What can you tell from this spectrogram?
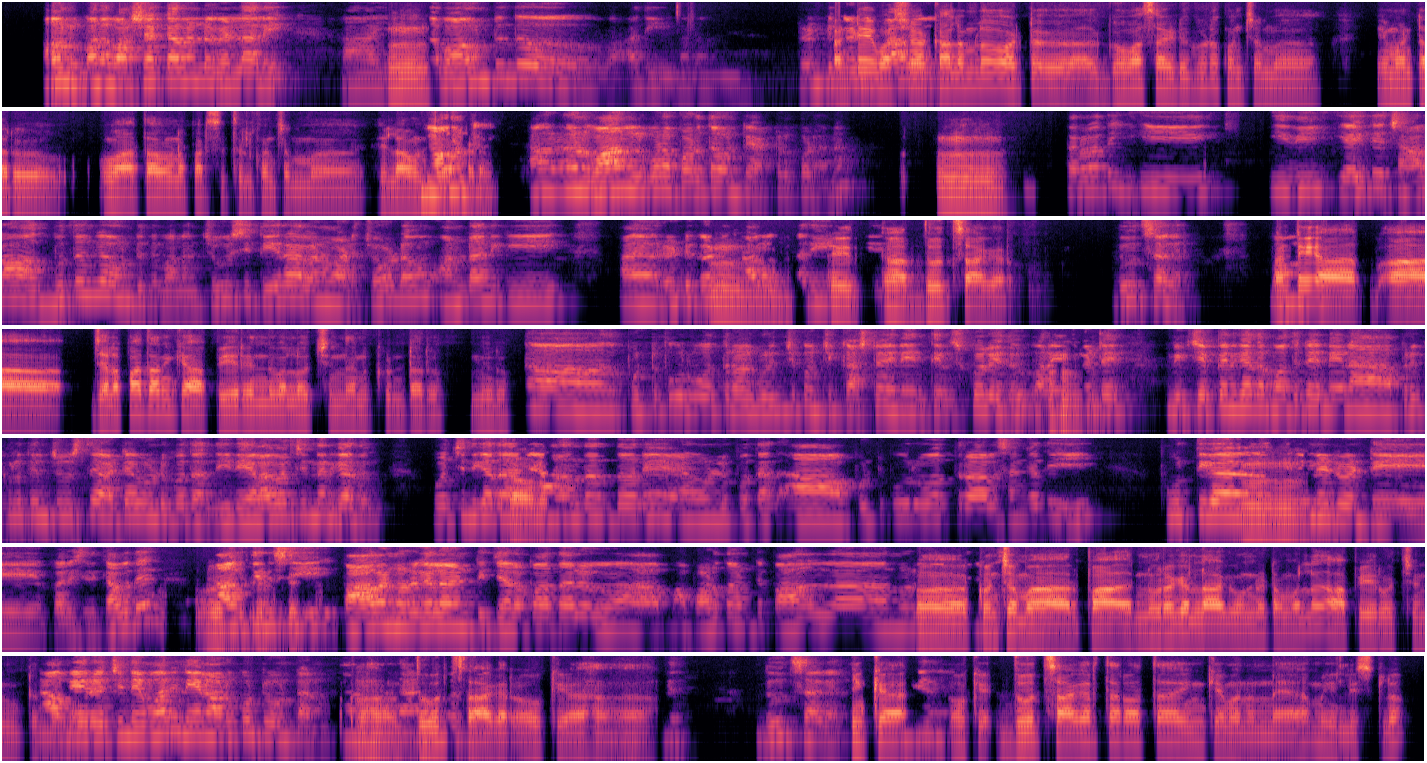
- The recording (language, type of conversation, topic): Telugu, podcast, అందమైన ప్రకృతి దృశ్యం కనిపించినప్పుడు మీరు ముందుగా ఫోటో తీస్తారా, లేక కేవలం ఆస్వాదిస్తారా?
- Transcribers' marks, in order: static; other background noise; in English: "లిస్ట్‌లో?"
